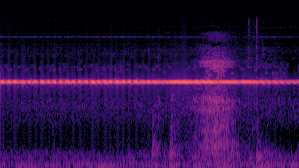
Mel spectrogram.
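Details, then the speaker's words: Car radio cassette deck with belts already replaced and the deck cleaned and lubricated. A high steady test tone wobbles about four times a second, intermittently, before a handling rustle. Massive tape speed flutter, blamed on the failing speed-regulated drive motor, which is to be repaired. "Yeah. It's got a massive flutter problem. Now, this is, I've seen some that were far worse than this."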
